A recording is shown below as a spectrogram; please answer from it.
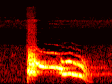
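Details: Cato, a Jack Russell Terrier at Quail Roost, bids the hounds farewell as a day of foxhunting ends: a single howl of about one second, holding steady and then wavering downward before trailing off.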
